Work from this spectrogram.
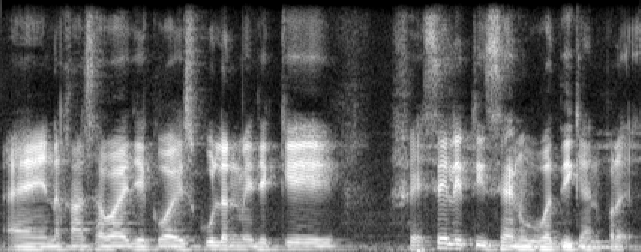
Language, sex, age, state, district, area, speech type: Sindhi, male, 45-60, Gujarat, Kutch, urban, spontaneous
